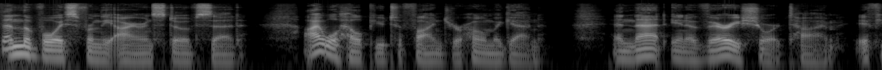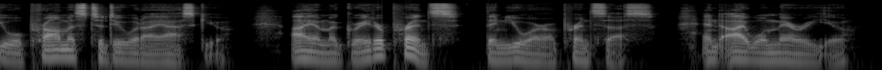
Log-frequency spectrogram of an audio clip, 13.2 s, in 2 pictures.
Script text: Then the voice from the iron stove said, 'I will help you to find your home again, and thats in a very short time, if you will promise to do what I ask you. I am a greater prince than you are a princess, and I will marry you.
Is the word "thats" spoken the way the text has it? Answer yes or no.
no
